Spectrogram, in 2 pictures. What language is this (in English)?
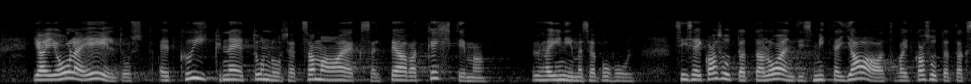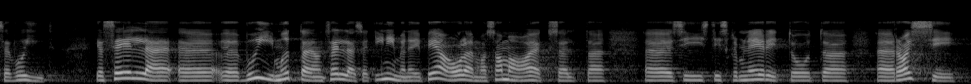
Estonian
